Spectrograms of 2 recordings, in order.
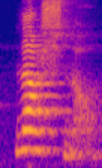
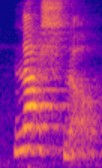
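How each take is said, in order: The two takes are said the same way.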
